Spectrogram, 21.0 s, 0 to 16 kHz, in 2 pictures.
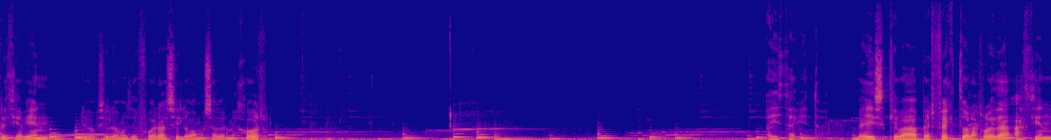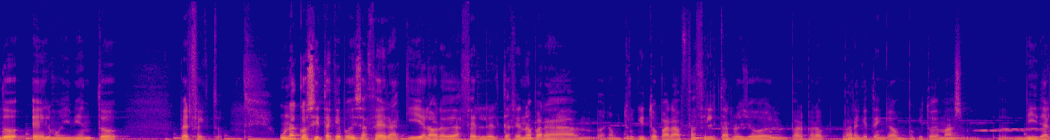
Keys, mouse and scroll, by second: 1.7 scroll down 5, 2.5 scroll up 1, 3.1 space, 4.2 click, 4.9 space, 6.1 scroll up 3, 6.5-9.6 shift+middle drag, 10.7-11.0 scroll down 3, 12.2 space, 13.2 right click, 15.0 click, 16.1-17.8 middle drag, 17.8 click.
